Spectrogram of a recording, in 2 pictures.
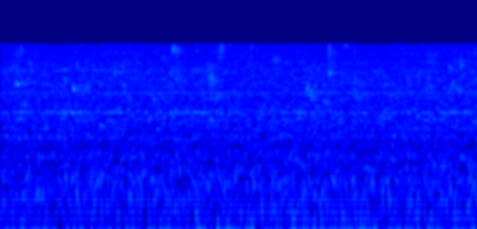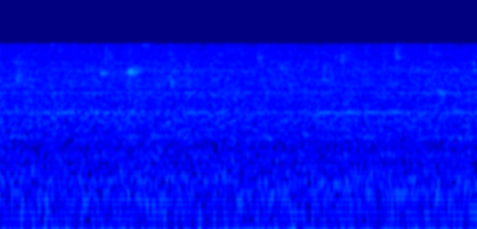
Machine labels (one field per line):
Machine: pump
